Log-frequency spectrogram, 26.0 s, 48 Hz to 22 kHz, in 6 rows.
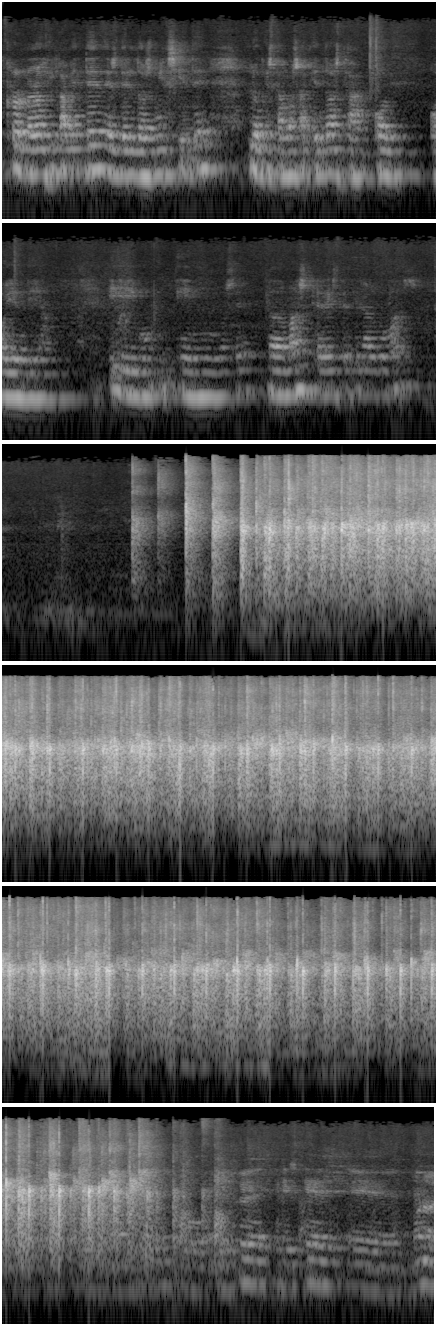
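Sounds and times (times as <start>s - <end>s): crowd applauding: 10.0s - 24.0s.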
